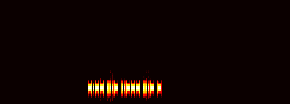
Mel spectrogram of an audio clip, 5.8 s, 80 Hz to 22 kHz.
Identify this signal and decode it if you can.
Morse code, heard as a keyed tone, about 46 wpm, 700 Hz. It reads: YV2VT
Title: DXCC-100 Call Signs - 5 Characters - Repeated 3x - 50wpm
